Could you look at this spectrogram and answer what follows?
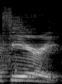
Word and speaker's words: Fieri: Berry, Guy Fieri. That it rhymes too.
